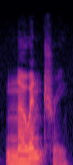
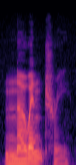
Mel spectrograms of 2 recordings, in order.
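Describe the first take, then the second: Both takes have the same delivery.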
